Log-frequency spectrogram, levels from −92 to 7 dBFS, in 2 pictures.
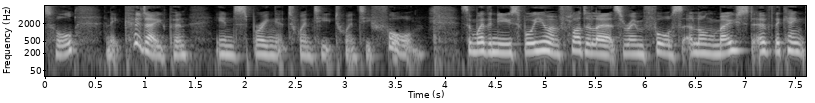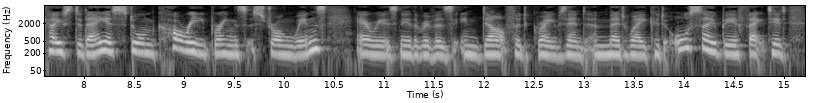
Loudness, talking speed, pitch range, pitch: -20 LUFS, 180 wpm, 180-225 Hz, 190 Hz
